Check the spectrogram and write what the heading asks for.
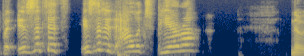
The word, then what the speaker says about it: Pereira: Well, Glenn had something more on it. He had like Fajera. It would say there was almost a roll of the tongue. That I'm not part of.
